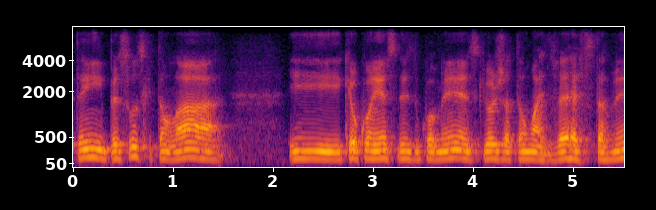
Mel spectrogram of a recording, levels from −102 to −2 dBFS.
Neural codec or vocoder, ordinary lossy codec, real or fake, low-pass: none; Opus, 24 kbps; real; 7.2 kHz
